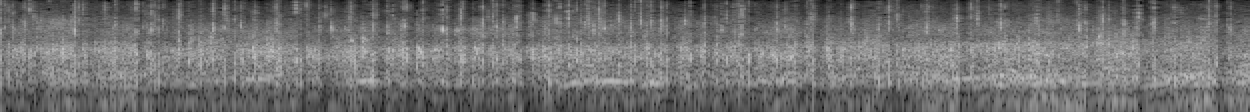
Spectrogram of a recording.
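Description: Audience applauding, a steady dense clapping throughout.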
